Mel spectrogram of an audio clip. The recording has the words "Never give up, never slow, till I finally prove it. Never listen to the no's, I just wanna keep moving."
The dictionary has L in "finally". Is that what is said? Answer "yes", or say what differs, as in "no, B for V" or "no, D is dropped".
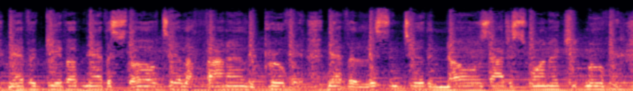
no, L is dropped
